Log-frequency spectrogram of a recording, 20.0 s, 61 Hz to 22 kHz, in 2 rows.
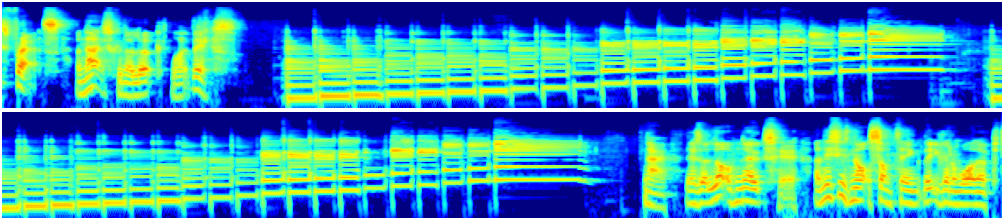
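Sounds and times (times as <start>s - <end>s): clean electric guitar notes: 2.8s - 16.0s.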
